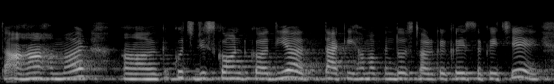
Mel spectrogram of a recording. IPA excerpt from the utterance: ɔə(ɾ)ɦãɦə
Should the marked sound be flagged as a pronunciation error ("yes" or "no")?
yes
